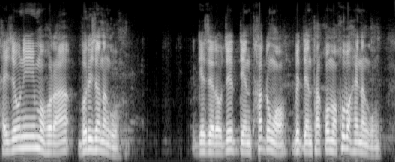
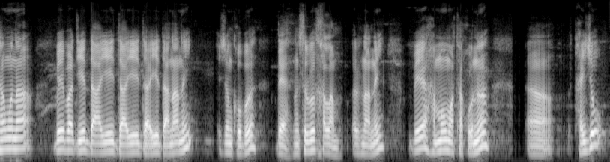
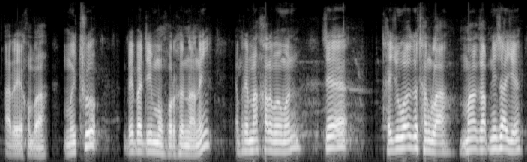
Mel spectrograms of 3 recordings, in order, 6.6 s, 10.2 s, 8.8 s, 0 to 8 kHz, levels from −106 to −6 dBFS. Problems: constant background noise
